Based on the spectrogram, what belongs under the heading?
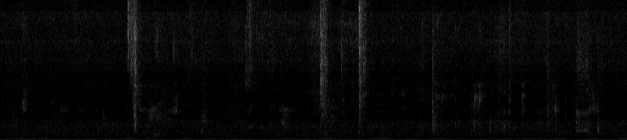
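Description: Faint eating sounds from a person eating spicy braised pork ribs: quiet chewing with a handful of short sharp clicks, over a low steady hum.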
